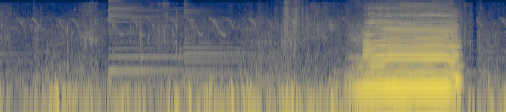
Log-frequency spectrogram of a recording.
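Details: Calf mooing for its mother: after quiet background with faint twittering, one loud, deep, steady moo lasting about a second, then quiet again.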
